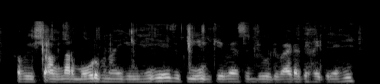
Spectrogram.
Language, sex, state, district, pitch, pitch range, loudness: Hindi, male, Uttar Pradesh, Etah, 130 Hz, 125-135 Hz, -24 LUFS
